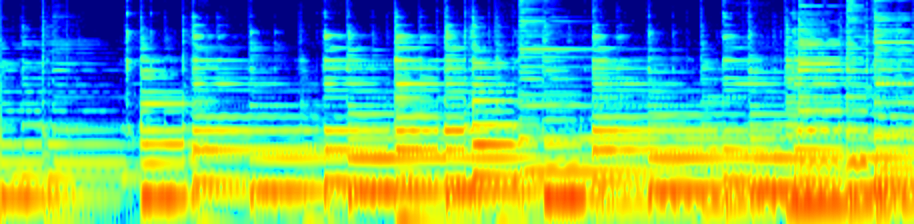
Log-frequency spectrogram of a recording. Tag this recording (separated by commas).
Guitar, Musical instrument, Music, Plucked string instrument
